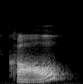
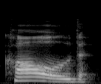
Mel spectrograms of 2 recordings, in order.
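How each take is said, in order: First: "Call" drawn out on a voiced L; voiced final L. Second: "called" as one drawn-out syllable ending in voiced D; added final D. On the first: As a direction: say "Call" alone, holding the L. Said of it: "olha só". ("Call" com o L final vozeado) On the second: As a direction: hold the L in "called", then close on D. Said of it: "vai virar um som de D". ("called" com som de D no final) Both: Shown as a demonstration.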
